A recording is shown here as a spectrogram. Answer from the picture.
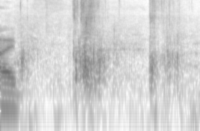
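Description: Footsteps on gravel: two steps, about a second in and again a little later.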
